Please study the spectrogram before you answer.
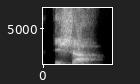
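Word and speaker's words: אשה: Par exemple, vous dites Isha. Isha. Ouais. Une femme. Est-ce que vous prononcez le He? Non. Oui. Il n'est pas d'agouche. Le He ici n'a pas de point au milieu. Il n'est pas d'agouche. Donc, vous ne prononcez pas le He.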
